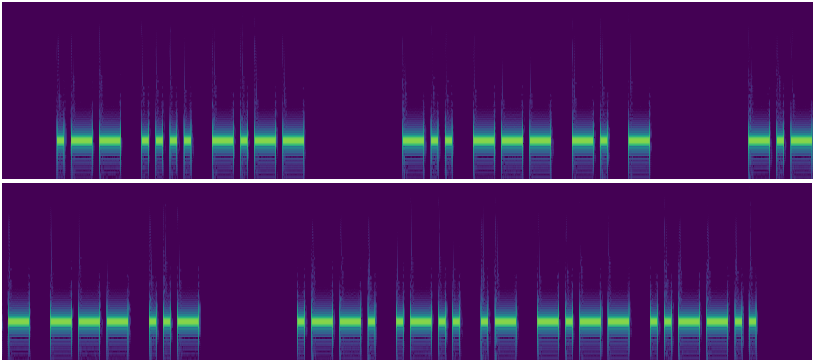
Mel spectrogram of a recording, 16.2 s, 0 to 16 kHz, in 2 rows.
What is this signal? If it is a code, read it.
Morse code, heard as a keyed tone, about 17 wpm, 700 Hz. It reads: WHY DONT YOU PLAY?
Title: 2x Word-Spacing - Sentences from Top 300 Words - 17wpm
